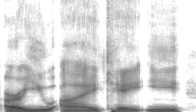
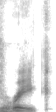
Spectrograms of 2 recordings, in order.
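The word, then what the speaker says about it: Ruike: from Phoenix flashlights spelled r UI K which you might think should be pronounced ruik uh but it is rake okay so this is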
